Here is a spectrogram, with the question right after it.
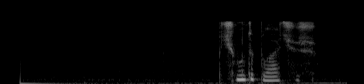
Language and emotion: Russian, neutral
